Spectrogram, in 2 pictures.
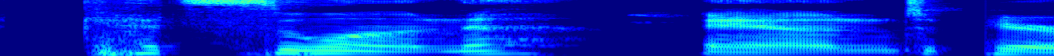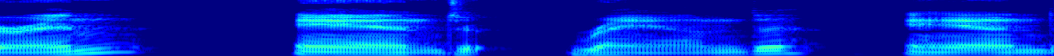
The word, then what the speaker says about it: Cadsuane: I just was not expecting that pronunciation at all, so that got me completely off guard. I just say Cadsuane.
